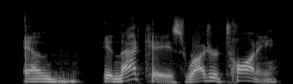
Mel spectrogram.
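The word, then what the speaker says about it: Taney: in that case Roger tawny it's spelled like it's tan ETA and any why but it was pronounced tawny Roger tawny was the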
